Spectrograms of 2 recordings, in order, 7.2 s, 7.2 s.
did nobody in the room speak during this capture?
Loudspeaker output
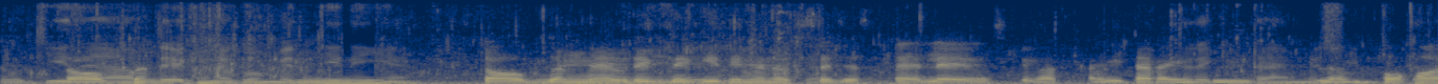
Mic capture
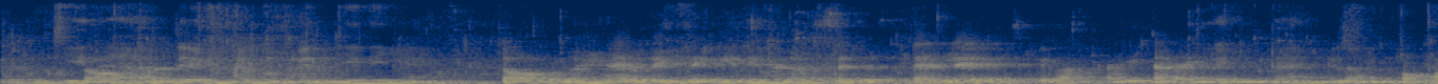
No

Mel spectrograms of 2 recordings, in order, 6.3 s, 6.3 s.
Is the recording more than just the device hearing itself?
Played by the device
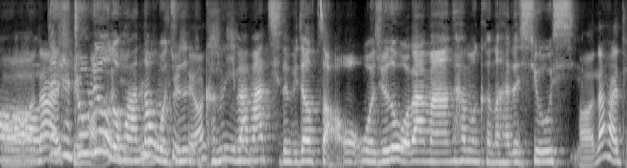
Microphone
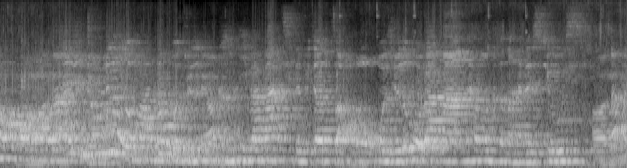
Yes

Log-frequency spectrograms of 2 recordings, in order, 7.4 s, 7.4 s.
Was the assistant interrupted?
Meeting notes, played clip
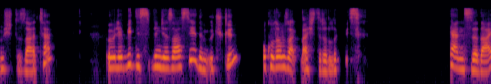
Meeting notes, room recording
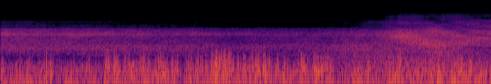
No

